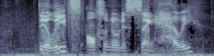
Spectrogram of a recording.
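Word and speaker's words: Sangheili: elites also known as saying heli I've I've always pronounced it that I don't know how else you can pronounce it but it's s a n g h e l i saying Hell e feel like there's another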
